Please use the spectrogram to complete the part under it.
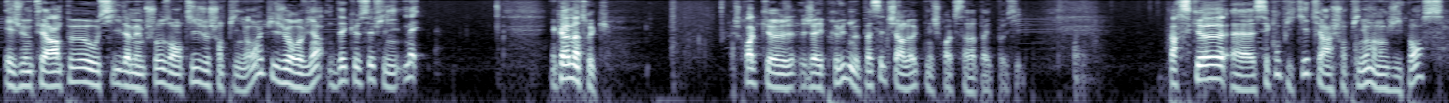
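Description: A man's voice: on the low side, animated, fairly quick, long pauses, a little mellow, dry recording. A man hosting a game building tutorial, chatty and hesitant, with frequent fillers. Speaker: video game tutorial host. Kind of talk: screen-recorded game tutorial.

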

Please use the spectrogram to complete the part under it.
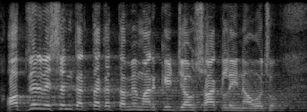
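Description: A man telling stand-up jokes, slipping into quick character voices for the people in his stories. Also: high-pitched, animated, a bit bright. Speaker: stand-up comedian. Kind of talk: stand-up joke telling in a stage show. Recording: long hall reverb.

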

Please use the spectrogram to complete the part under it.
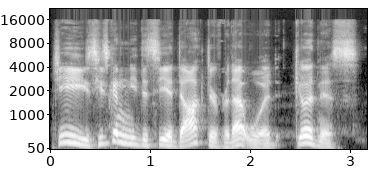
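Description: A man's voice: fairly high pitch, very animated, fairly quick, background noise. A man casting a live strategy game, full of puns he then mocks himself for, often laughing at his own jokes. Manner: punning, self-mocking, laughs at own jokes. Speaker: caster.

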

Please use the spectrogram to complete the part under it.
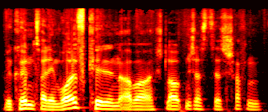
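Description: A man hosting a Let's Play, chatting casually with a co-op partner, excitable and joking, often exclaiming. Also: mid-range voice, fast talker, vocal fry. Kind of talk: casual co-op gaming chat.

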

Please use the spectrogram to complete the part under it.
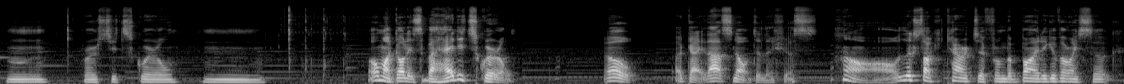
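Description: A man commentating his own gameplay in a dark room, swearing at his failures and making sarcastic, self-mocking asides. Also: medium pitch, expressive, measured pace, soft background music. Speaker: let's play gamer. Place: dark room alone at a computer.

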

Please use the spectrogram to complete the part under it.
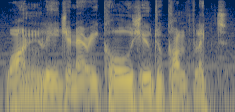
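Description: A man voicing a sly, ambitious male war captain with a husky, gurgling voice for an audiobook. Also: fairly low pitch, normal speed, fairly bright tone, soft background music. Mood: insinuating. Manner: sly, insinuating. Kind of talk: audiobook character voice.

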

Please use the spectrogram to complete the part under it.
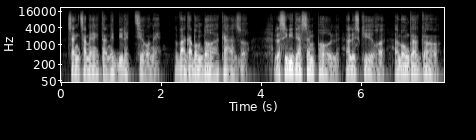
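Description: A man reading a classic novel aloud as an audiobook narrator, in a steady, measured way. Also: very deep voice, breathy edge, no echo, clean studio sound.

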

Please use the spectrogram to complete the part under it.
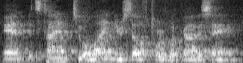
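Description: A man's voice: mid-range voice, moderate pace, far from the mic, slight background noise. Middle-aged male pastor preaching in an echoey church. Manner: conversational preaching, animated hand gestures. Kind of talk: sermon. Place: church sanctuary, large indoor room. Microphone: far camera, no visible mic. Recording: echoey church recorded from afar.

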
